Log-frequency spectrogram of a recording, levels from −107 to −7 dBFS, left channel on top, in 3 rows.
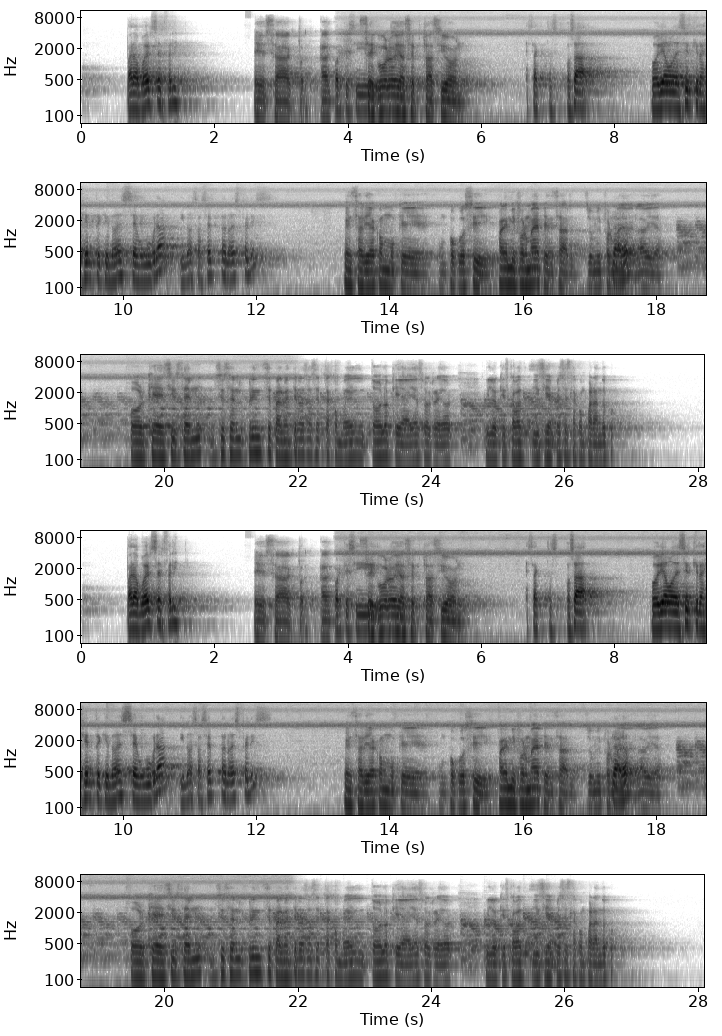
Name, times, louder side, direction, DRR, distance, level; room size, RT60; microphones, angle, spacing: voice 1, 0.7-1.5 3.8-4.8 6.8-7.6 8.5-12.0 17.3-17.6, right 3 dB, 50° right, 11 dB, 1.4 m, -21 dB
voice 2, 2.6-3.8 4.2-5.8 13.3-18.1 19.5-24.3 24.8-26.7, equal, 5° left, 10 dB, 1.0 m, -26 dB
sound 1, 3.8-21.9, right 7 dB, 70° right, 4.9 m, -46 dB
sound 2, 18.3-26.1, right 4 dB, 85° right, 1.7 m, -37 dB
26.5 x 26.0 x 6.5 m, 1.5 s
head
